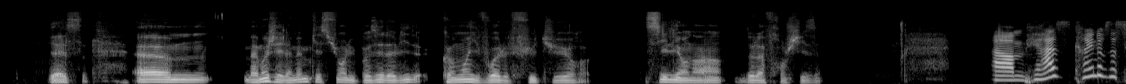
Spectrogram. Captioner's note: translating from French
